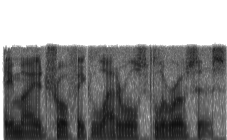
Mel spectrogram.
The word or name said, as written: amyotrophic lateral sclerosis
